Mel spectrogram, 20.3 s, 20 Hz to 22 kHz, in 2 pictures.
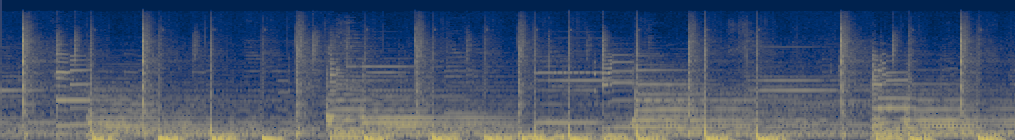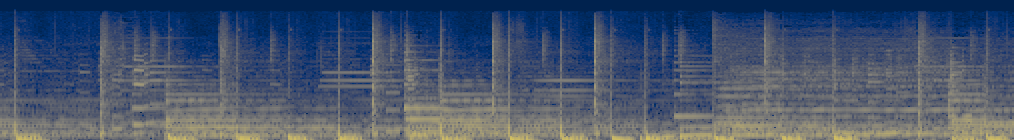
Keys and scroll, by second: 5.5 n, 8.6 n, 13.8 2, 14.6 1, 16.0 /, 17.8 4, 19.2 1.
